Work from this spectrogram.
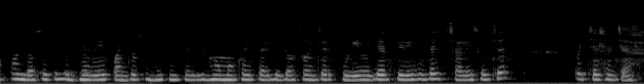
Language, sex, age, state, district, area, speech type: Odia, female, 18-30, Odisha, Koraput, urban, spontaneous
